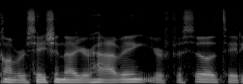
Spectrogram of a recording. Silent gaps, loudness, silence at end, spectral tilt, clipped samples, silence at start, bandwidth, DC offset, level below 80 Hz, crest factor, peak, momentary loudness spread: none; -34 LUFS; 0 s; -5.5 dB/octave; under 0.1%; 0 s; 16 kHz; under 0.1%; -74 dBFS; 16 dB; -18 dBFS; 9 LU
